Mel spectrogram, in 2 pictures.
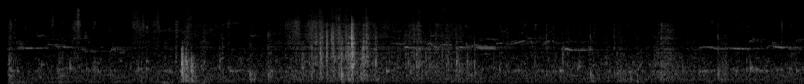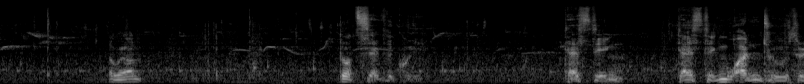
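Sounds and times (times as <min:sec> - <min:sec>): low wavering bird calls: 0:00.1 - 0:14.9
crackling rustle: 0:00.5 - 0:07.5.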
